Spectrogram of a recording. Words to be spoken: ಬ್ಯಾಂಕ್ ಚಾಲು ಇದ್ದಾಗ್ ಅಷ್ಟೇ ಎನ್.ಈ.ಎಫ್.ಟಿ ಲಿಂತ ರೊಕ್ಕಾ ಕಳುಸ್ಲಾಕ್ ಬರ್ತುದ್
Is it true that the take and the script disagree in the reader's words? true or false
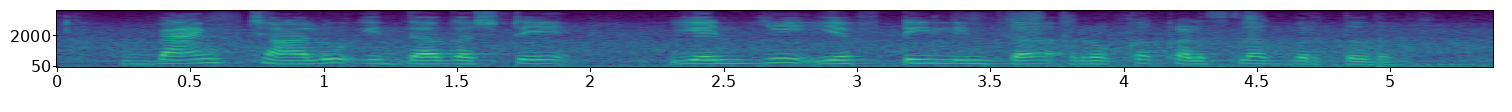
false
